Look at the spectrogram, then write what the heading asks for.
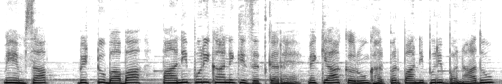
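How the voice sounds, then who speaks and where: A woman's voice: fairly high pitch, fairly quick, dark tone, faint music behind, natural voice. A woman voicing a humble, hardworking young housemaid in a cartoon story, polite and earnest. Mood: polite, coaxing. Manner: polite, earnest, put-upon.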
